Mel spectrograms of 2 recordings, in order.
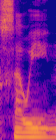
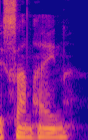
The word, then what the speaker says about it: Samhain: It is Gaelic, and I've checked the pronunciation on a number of different websites, and it seems that Samhain or Samhain is the most common pronunciation. – Ah, but yeah, okay. you do hear people say Samhain, and usually that means they haven't looked up how to pronounce it.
